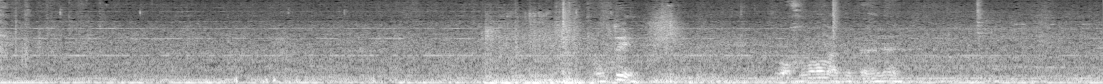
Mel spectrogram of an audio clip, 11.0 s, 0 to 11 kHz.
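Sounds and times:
faint steady whine: 0.0 - 11.0.

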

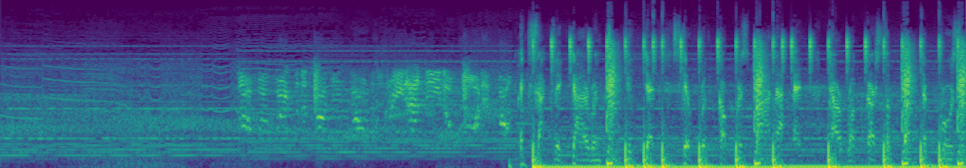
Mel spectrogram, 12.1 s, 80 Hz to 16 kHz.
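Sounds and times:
processed vocal sample: 3.0 - 12.0.

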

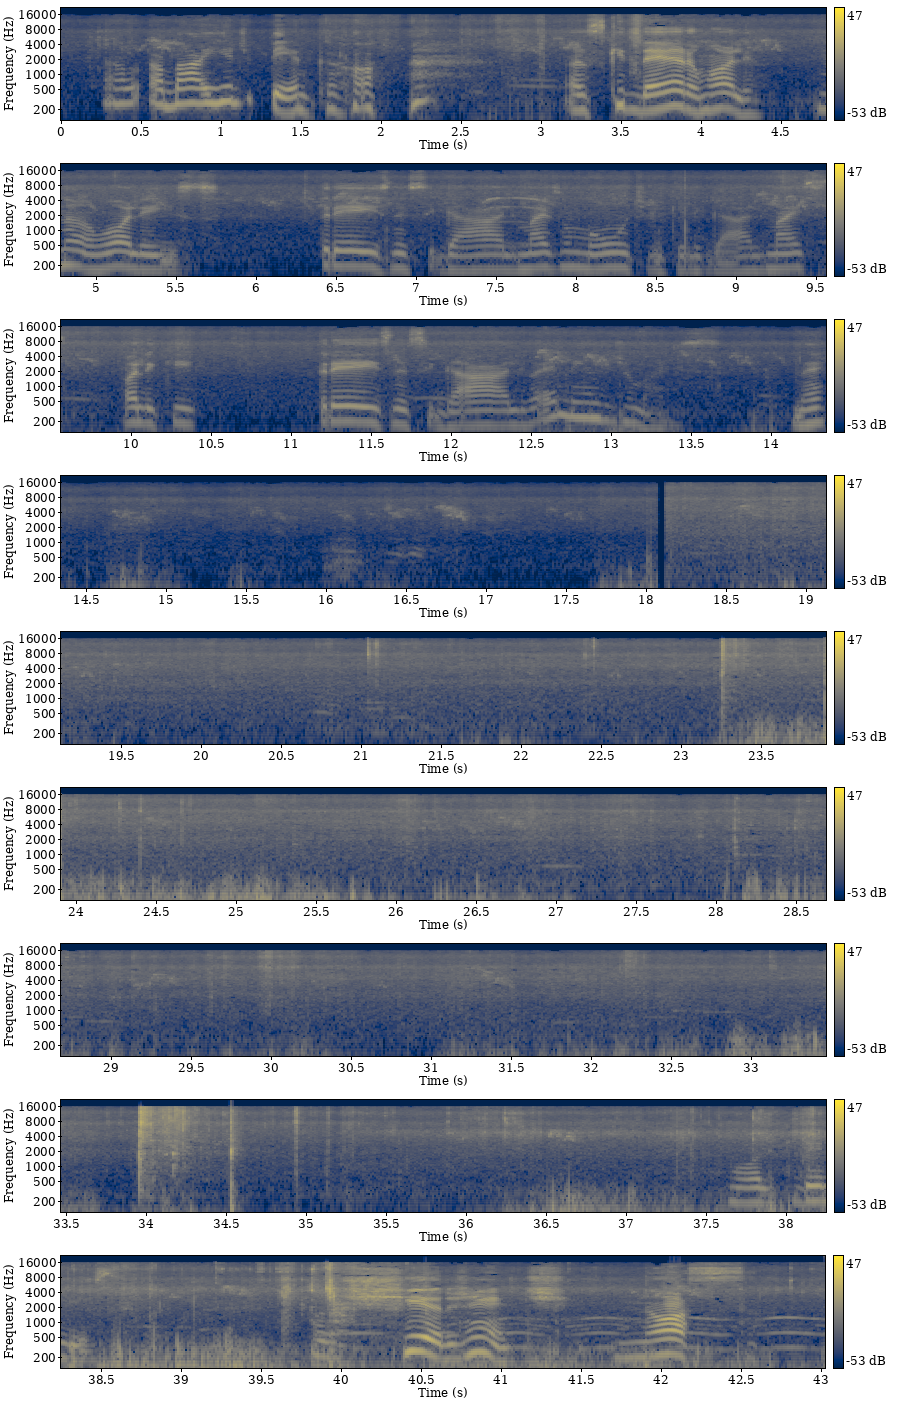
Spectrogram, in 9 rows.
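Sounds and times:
steady outdoor hiss: 0.0 - 43.0
wind rumbling on microphone: 11.2 - 16.6, 17.6 - 20.3, 21.3 - 34.5, 35.9 - 43.0.

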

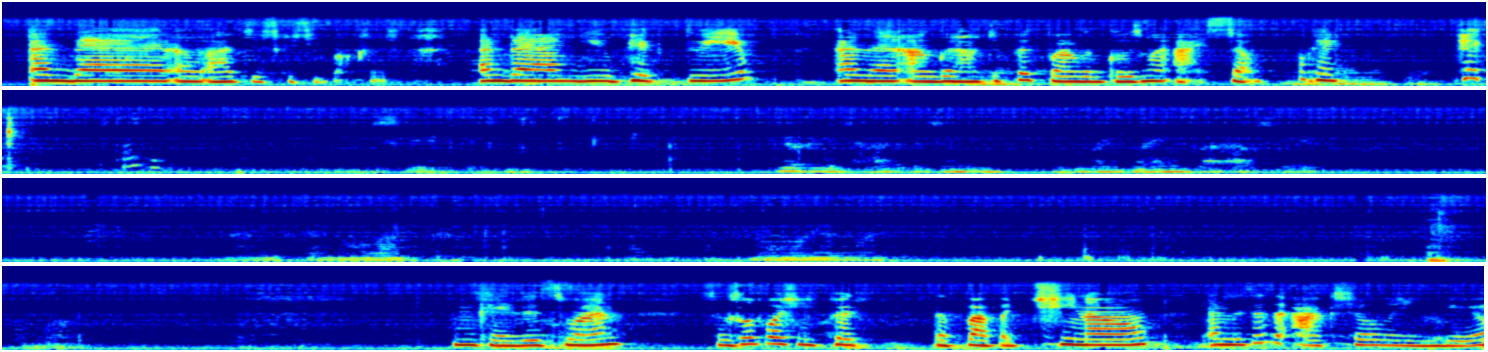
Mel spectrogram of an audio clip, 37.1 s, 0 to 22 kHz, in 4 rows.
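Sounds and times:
faint mains hum: 0.0 - 37.0
steady hiss: 0.0 - 37.0
low murmured voices: 14.0 - 17.7.

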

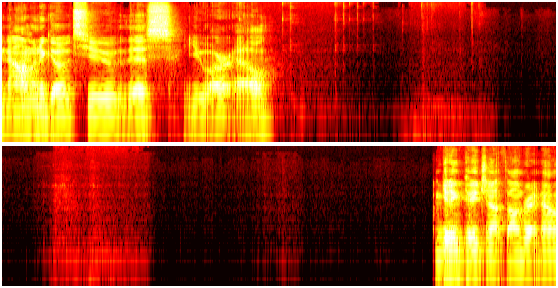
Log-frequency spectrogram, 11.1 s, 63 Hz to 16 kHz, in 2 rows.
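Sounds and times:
computer keyboard typing clicks: 2.8 - 3.8.

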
